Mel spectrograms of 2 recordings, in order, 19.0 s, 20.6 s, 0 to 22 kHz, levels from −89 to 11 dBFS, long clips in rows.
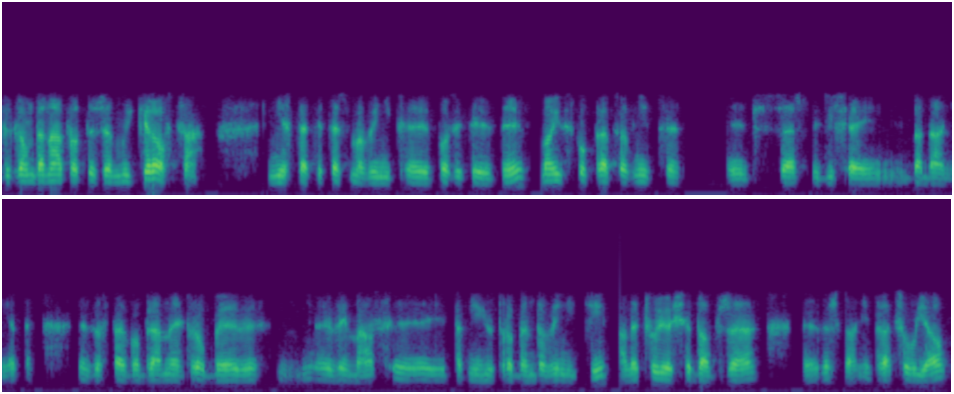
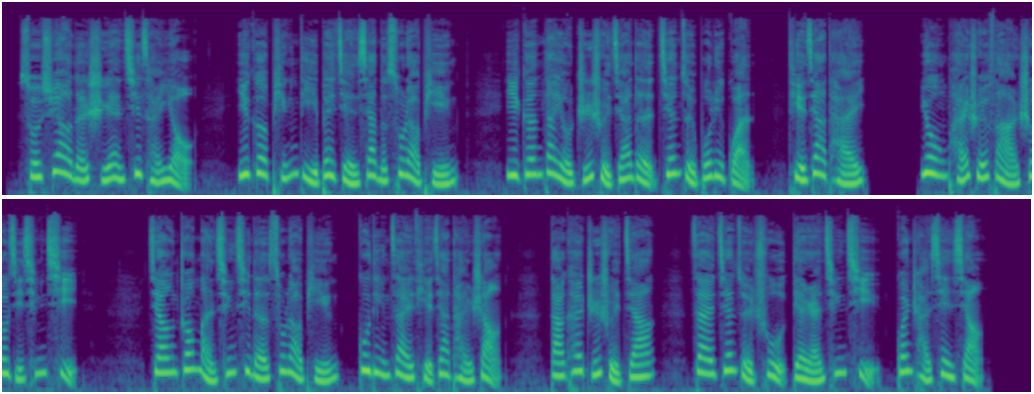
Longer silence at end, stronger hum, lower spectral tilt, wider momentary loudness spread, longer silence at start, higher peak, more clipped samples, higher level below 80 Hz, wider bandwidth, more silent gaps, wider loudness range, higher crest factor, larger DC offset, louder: second, 0.1 s vs 0.5 s; neither; first, -9 dB/octave vs -5 dB/octave; first, 14 LU vs 6 LU; second, 0 s vs 0.2 s; about the same, -2 dBFS vs -2 dBFS; neither; second, -80 dBFS vs -44 dBFS; second, 3.7 kHz vs 17.5 kHz; second, none vs 8.67-9.14 s; first, 6 LU vs 2 LU; first, 22 dB vs 16 dB; neither; second, -23 LUFS vs -17 LUFS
